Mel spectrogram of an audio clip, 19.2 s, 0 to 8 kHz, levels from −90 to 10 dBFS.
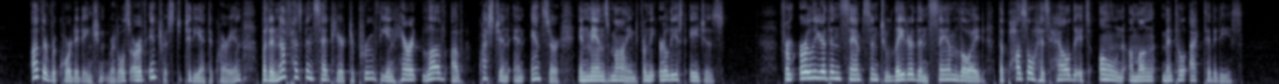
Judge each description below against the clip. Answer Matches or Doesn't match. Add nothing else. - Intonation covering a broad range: Matches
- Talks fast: Doesn't match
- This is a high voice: Doesn't match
